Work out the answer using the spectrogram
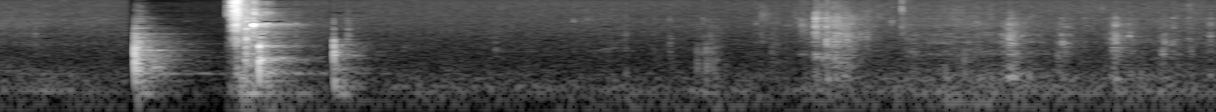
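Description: Loud crunching bites into a crispy breaded fried chicken wing, three sharp crunches within the first two seconds, followed by quieter crunching as it is chewed.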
